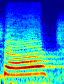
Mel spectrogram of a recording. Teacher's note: च से लेकर के ञ तक ये च वर्ग के अंतर्गत आते हैं और ये जहाँ से उसका उच्चारण स्थान जो है वो हमारा तालु है। जब हम च, छ आदि बोलते हैं तो हमारी जीभ तालु को स्पर्श करती है।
